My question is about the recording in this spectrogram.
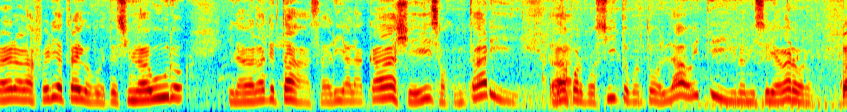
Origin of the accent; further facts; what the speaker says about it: Montevideo, Uruguay; Sí, soy acá de Montevideo.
